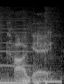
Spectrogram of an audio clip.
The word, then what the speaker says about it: Kage: Duck Hunt and Legend of Kage, which I used to think was Legend of Cage, by the way. That's how I used to pronounce it.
